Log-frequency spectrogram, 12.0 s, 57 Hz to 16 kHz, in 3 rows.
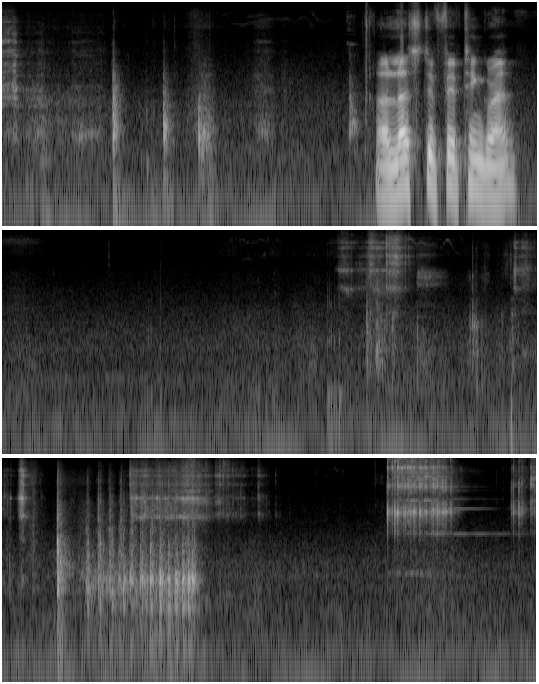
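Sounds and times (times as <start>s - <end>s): coffee beans rattling: 6.6s - 10.1s.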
